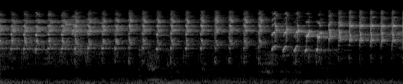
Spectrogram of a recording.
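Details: Long ngekek trill of a fighter lovebird responding to a lure recording, a rapid string of harsh chattering notes that shifts slightly higher in pitch toward the end.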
